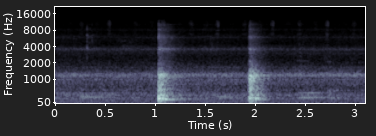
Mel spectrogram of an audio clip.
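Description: A metal hand tool knocks twice as it is set down on a table.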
